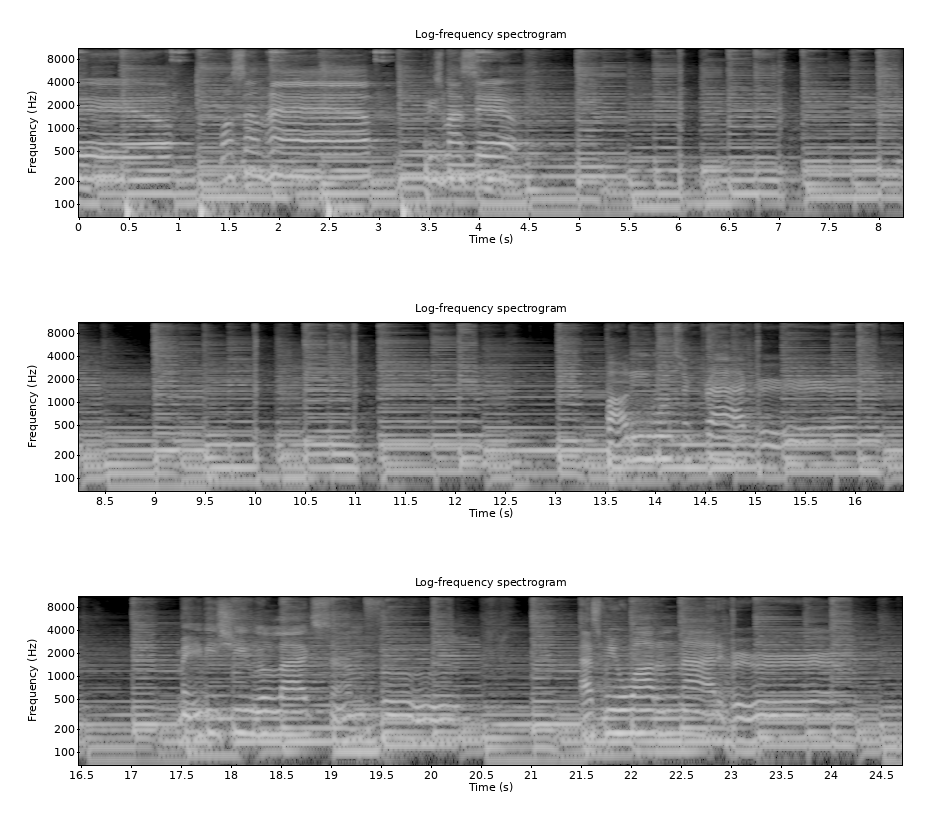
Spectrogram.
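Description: Live acoustic guitar strummed over a low bass line, with a sung vocal near the start and again in the second half.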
